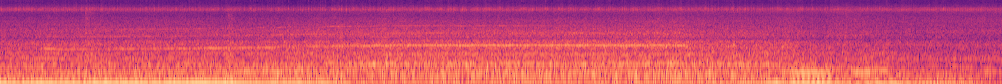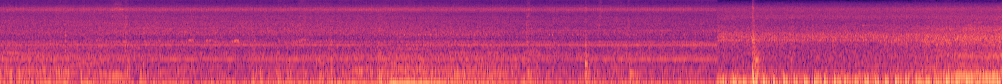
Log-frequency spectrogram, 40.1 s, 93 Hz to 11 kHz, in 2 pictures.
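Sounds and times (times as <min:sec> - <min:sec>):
heavy engine rumbling: 0:00.0 - 0:40.0.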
